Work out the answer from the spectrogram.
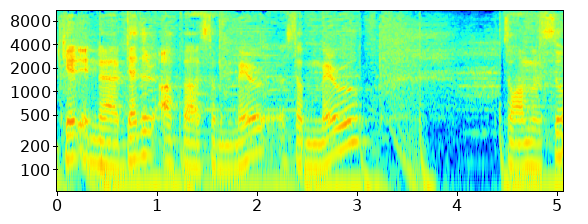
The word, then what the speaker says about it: Sumeru: So like I already mentioned, we're going to be talking about a 5-star character that coming out in Sumaru today. In Sumeru, I'm trying to pronounce it right.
